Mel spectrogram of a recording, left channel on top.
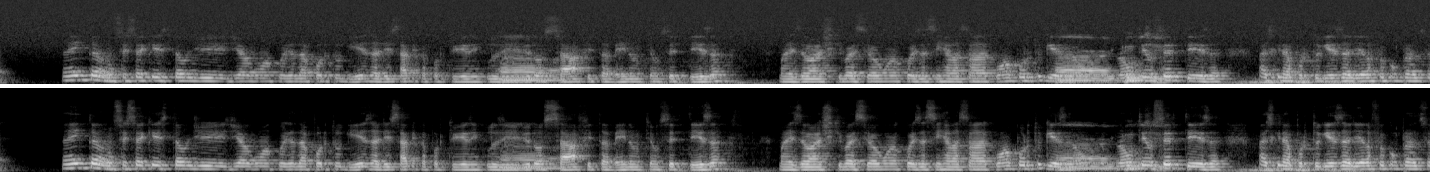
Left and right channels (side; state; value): left; noise; hiss, 20 dB below the sound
